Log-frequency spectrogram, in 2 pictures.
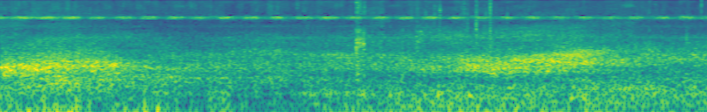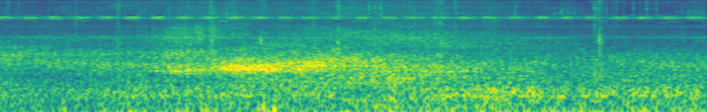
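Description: Distant vehicle noise that swells and fades several times, with a low rumble late on, over a steady high-pitched insect trill.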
